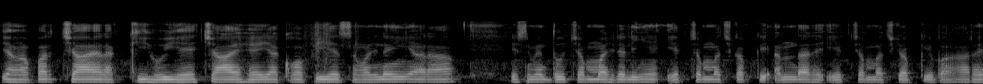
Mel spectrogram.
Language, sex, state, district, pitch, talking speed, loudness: Hindi, male, Uttar Pradesh, Jalaun, 115 Hz, 195 wpm, -32 LUFS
